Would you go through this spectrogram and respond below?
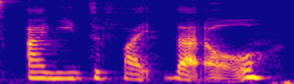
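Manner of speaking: put-on reluctant tone. Retelling a reply to the engineer's order, mock-reluctant. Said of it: "reluctantly replies".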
